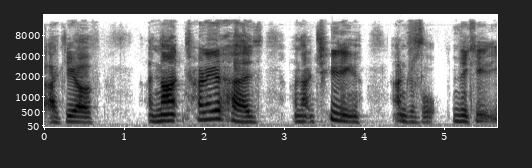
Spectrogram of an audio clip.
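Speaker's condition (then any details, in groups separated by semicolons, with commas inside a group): Cerebral palsy, mild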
